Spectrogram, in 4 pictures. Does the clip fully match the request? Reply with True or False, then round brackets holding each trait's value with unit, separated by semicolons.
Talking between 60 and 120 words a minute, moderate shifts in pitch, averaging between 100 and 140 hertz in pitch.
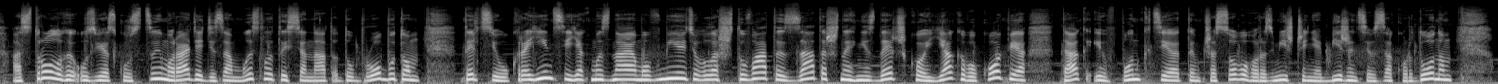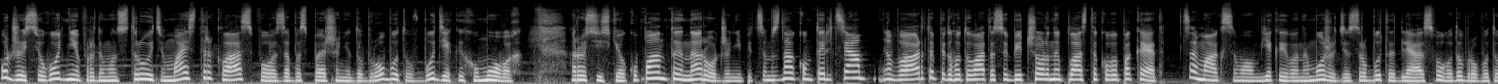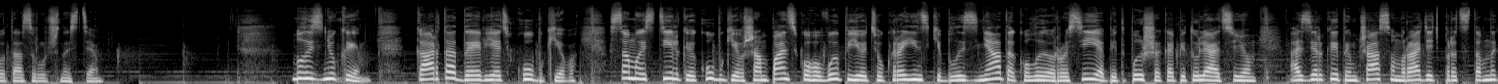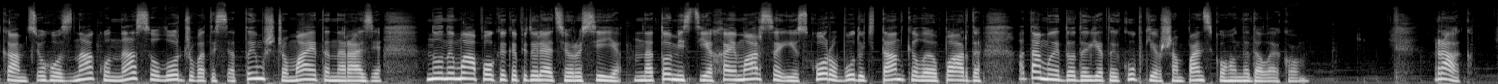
False (115 wpm; 4.8 semitones; 200 Hz)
